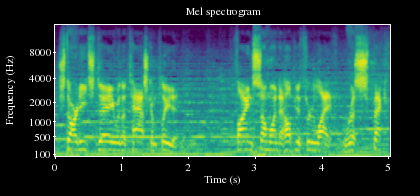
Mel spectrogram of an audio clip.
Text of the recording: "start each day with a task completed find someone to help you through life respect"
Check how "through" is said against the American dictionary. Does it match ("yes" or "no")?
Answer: yes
